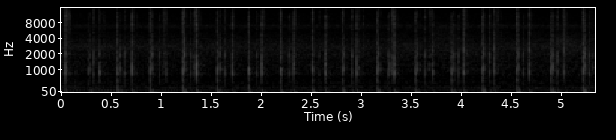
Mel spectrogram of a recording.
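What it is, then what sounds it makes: Cardboard box tapped. Fingernails and fingertips tap quickly on the side of a small, rigid, hollow, matte-black rectangular cardboard box. The result is a fast, uneven run of short, hollow knocks with a low body around 74 Hz and bright clicks on top, each dying away almost at once, over a steady low hum.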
